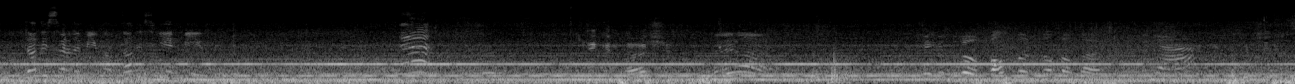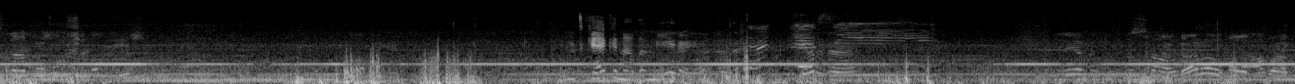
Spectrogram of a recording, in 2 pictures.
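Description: Wind blusters across the water.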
